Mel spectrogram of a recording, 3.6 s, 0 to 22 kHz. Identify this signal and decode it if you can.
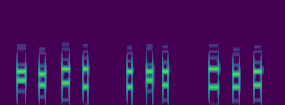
DTMF, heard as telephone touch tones, dialled by hand, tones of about 90 ms. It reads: 0493 205 315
